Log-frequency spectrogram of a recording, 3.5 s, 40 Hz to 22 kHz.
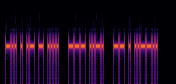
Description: Morse code, heard as a keyed tone, about 37 wpm, 700 Hz. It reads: DEATH OF ME?
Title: Sentences from Top 1100 Words 40wpm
